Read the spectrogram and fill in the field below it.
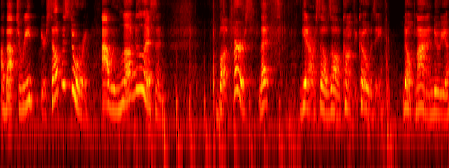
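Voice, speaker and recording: At a moderate pace, a woman uses a put-on character voice pitched fairly high. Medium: read story. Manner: clipped, breezy.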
